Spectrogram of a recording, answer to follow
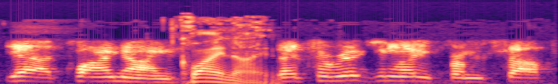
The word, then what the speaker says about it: quinine: They would soak in tonic water because it contained a chemical called, I think I'm pronouncing this right, quinine or quinine? Yeah, quinine.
